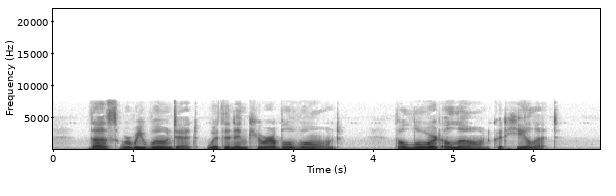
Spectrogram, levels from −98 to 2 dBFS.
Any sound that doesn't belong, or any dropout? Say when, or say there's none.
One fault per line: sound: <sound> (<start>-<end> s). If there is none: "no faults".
no faults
